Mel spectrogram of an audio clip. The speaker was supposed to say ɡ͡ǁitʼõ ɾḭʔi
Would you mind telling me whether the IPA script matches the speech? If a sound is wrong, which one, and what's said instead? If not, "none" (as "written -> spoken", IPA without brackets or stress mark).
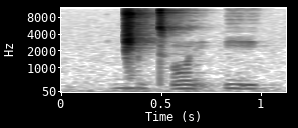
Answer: none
